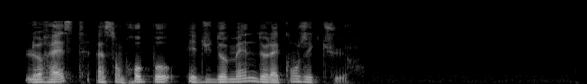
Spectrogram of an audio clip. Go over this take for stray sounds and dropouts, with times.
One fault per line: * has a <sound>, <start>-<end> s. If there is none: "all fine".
all fine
